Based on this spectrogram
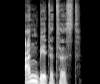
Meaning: inflection of anbeten: 1. second-person singular dependent preterite 2. second-person singular dependent subjunctive II
- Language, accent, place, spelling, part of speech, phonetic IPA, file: German, Germany, Berlin, anbetetest, verb, [ˈanˌbeːtətəst], De-anbetetest.ogg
